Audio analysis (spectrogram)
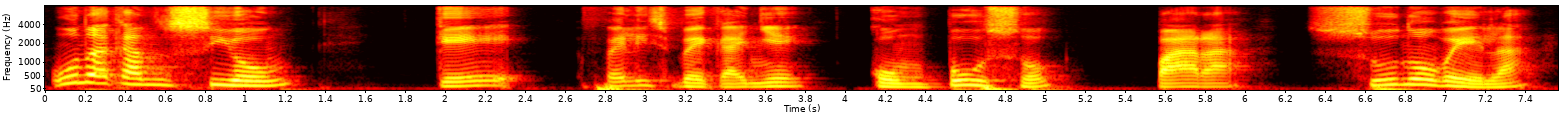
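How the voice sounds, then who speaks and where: A man with a Cuban accent hosting an explanatory history talk, phrasing things in a deliberate, didactic, emphatic way. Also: fairly high pitch, expressive, a bit bright. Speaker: podcast host.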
